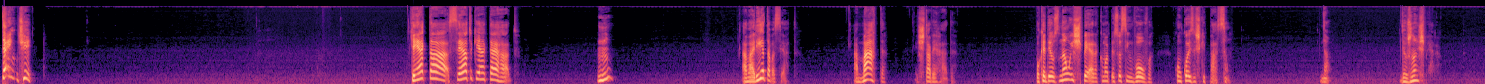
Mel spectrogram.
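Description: A young woman speaks calmly and clearly into a close microphone, with pauses.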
